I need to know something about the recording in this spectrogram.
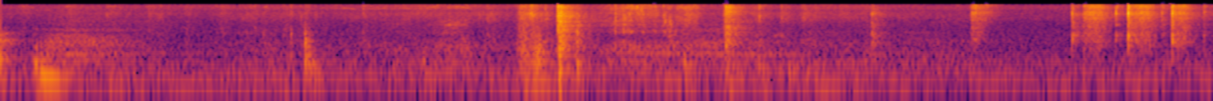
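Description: Scattered light clicks and taps of makeup tools and containers being handled while an eyeshadow brush is wetted: a handful of sharp ticks, the loudest a little under three seconds in, and a quick run of them near the end.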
